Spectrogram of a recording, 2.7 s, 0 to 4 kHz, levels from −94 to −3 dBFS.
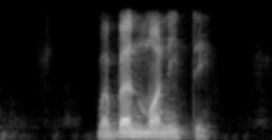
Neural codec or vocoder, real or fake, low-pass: codec, 16 kHz, 0.3 kbps, FocalCodec; fake; 3.6 kHz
